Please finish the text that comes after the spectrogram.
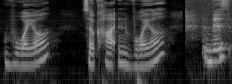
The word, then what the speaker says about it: voile: A cursory Google search has revealed that it's actually pronounced voile, so cotton voile.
